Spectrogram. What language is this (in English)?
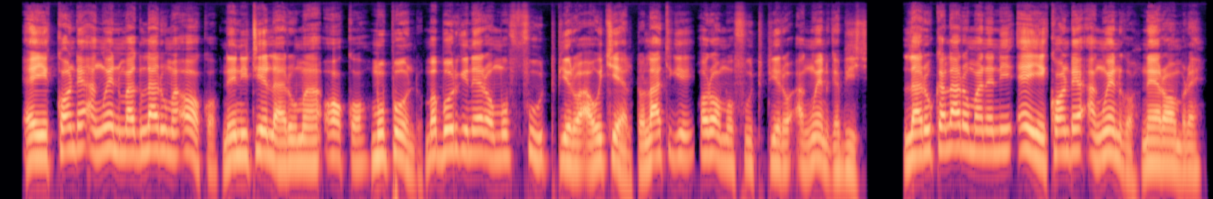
Luo (Kenya and Tanzania)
